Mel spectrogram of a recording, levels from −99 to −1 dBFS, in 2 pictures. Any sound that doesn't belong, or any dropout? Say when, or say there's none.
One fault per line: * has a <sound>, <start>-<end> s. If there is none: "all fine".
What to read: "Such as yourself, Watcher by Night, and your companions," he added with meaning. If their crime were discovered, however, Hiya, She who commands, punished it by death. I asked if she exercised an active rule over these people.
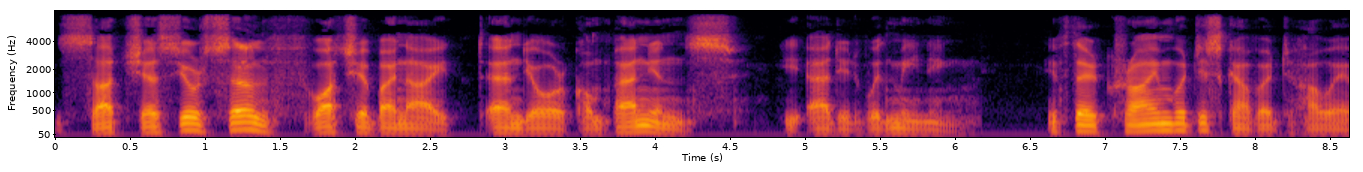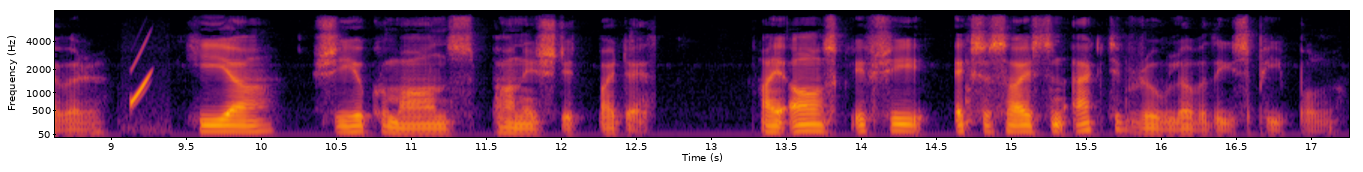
* has a chirp, 9.1-9.3 s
